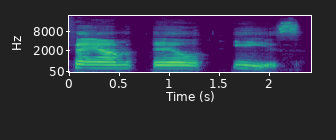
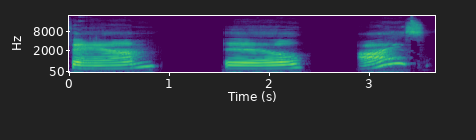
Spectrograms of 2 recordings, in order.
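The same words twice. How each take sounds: First: Fam, ill, ease in slow separate pieces, ending like "ease"; sounded-out syllables. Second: Fam, ill, eyes in slow separate pieces, ending like "eyes"; sounded-out syllables. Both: Shown as a demonstration. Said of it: "Could be E's or could be I's".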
